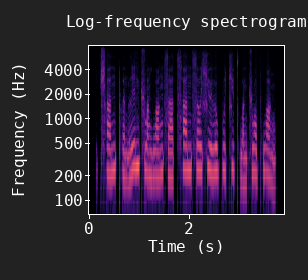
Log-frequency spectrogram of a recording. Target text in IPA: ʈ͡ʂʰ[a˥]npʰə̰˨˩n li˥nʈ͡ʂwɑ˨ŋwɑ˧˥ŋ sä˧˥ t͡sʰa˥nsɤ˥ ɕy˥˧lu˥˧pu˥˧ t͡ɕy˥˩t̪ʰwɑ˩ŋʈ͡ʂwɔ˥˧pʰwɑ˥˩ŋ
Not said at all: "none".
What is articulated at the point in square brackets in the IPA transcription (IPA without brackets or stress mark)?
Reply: a˧˥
